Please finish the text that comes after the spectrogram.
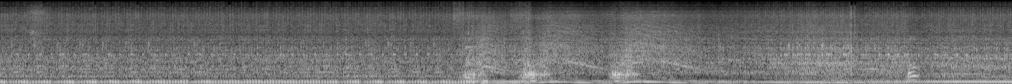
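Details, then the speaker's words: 1999 Dodge Neon coupe after heater hose replacement and EGR delete: idle rises and falls in slow surges instead of holding steady; idle hunting, owner says it always has, cause not found. "It's always kind of hunted like that at idle, but"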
